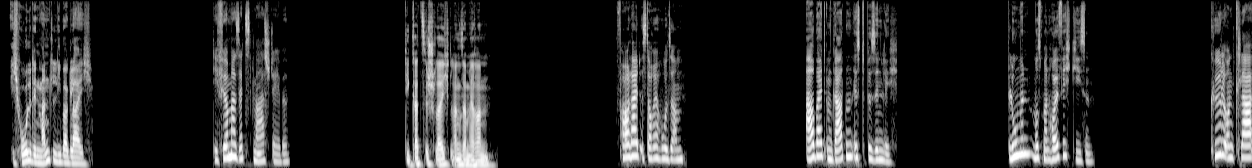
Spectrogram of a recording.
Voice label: German P835 sentences, speech data; TS 103 281; Annex E; 4convergence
